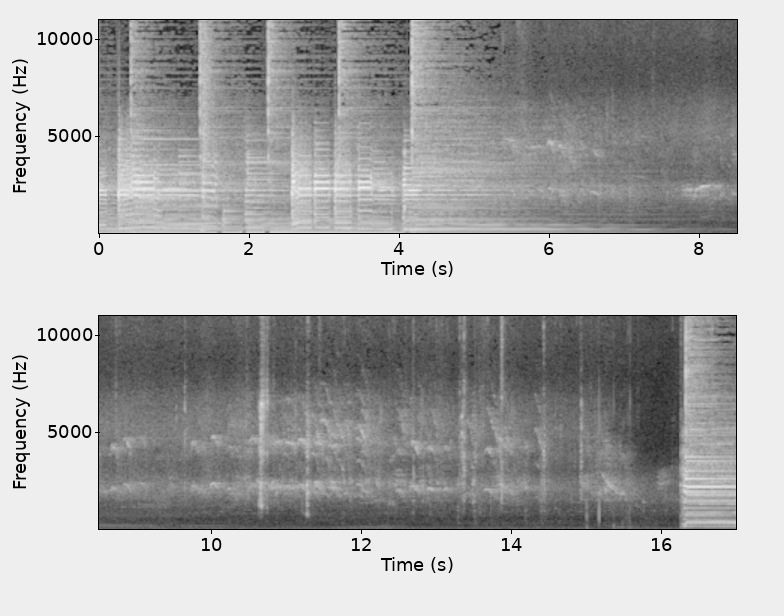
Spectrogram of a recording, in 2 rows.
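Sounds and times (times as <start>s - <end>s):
small birds chirping: 4.8s - 17.0s.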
